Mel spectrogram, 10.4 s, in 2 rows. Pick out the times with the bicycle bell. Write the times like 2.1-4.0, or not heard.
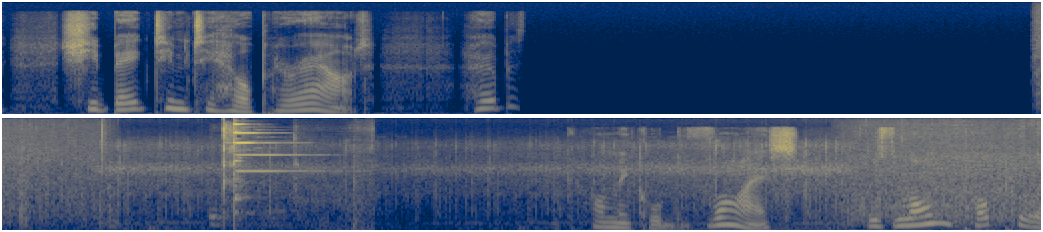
6.2-7.0.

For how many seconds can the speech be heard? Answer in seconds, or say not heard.
5 s.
